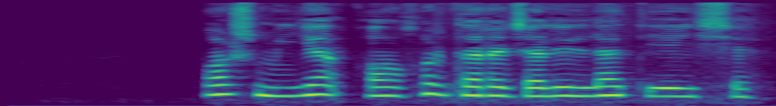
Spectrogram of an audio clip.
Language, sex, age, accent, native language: Uzbek, female, 18-24, Toshkent viloyati, Uzbek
